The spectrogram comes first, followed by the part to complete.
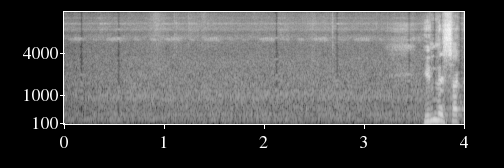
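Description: A pause in a man's talk filled by steady faint background hiss and a faint, high, evenly pulsing chirp, before his speech resumes near the end.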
